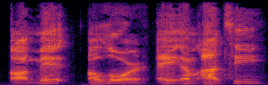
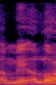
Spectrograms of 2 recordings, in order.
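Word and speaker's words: Amit Elor: Her name is, excuse me, I don't want to pronounce her name wrong, but Amit Allure, Uh-huh. Amittelor. She popped right up. Amit Alor, I'm pretty sure you pronounced it right.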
